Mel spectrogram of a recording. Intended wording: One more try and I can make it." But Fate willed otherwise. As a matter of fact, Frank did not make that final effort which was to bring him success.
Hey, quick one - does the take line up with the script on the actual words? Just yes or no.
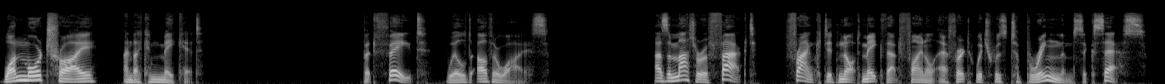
no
